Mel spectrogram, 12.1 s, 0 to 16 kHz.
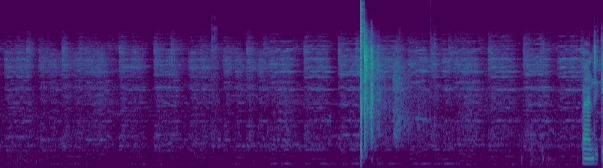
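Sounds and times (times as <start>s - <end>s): faint background music: 0.0s - 12.0s
shotgun shot: 7.2s - 8.5s.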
